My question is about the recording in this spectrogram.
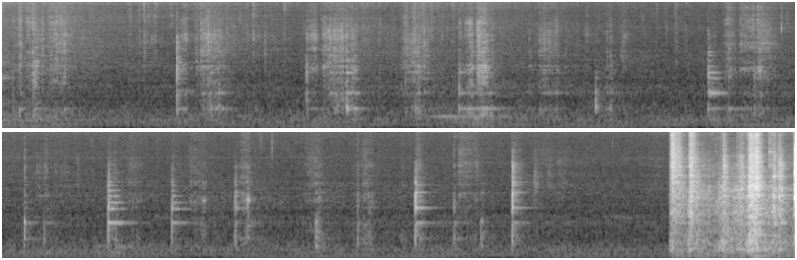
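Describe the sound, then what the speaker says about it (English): A spoon scrapes and taps through cooked hamburger meat stirred into a quiche mix in a bowl, with intermittent clinks and scrapes spaced irregularly, fairly close but quiet, ending in a louder burst of handling noise. "And I'm just going to stir this real quick because I don't want it to cook."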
